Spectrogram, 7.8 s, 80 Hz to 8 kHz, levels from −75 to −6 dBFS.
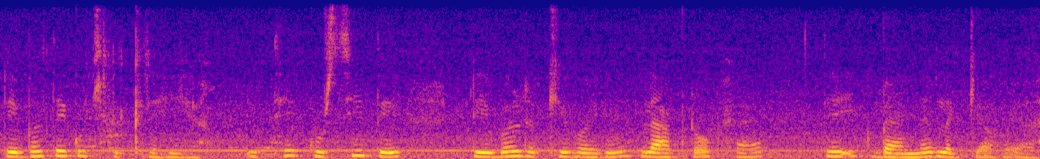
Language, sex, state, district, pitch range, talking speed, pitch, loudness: Punjabi, female, Punjab, Pathankot, 205-240 Hz, 160 wpm, 220 Hz, -17 LUFS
